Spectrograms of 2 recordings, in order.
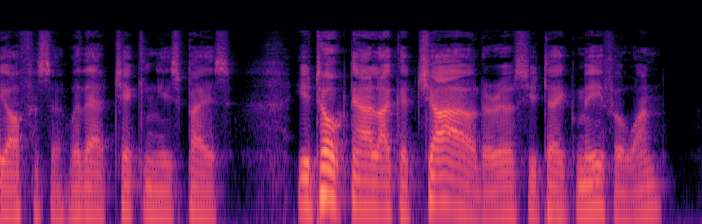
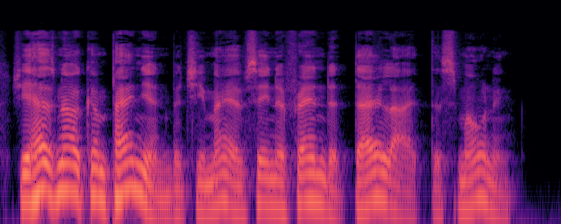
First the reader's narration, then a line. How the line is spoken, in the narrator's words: arguing in a steady voice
